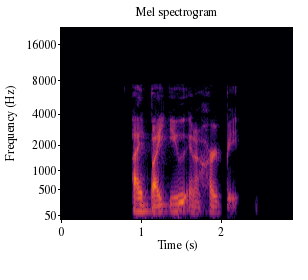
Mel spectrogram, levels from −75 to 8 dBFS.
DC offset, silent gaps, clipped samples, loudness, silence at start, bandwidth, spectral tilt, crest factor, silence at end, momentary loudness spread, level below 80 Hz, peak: under 0.1%; 2.02-2.06 s; under 0.1%; -24 LUFS; 0.9 s; 8 kHz; -5 dB/octave; 24 dB; 0.7 s; 13 LU; -60 dBFS; -4 dBFS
